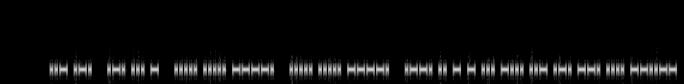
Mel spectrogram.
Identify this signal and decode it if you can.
Morse code, heard as a keyed tone, about 52 wpm, 700 Hz. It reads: UR RST 559 559 PITTSBURGH,
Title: Practice QSO - Exchange 1 - Beginning - 50wpm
